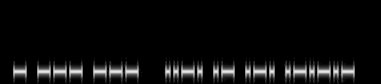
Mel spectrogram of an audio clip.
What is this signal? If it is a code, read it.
Morse code, heard as a keyed tone, about 30 wpm, 600 Hz. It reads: TOO FAR.
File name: the old man and the sea / the old man and the sea 1 30wpm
